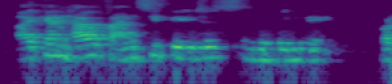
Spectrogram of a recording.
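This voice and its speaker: A man's high voice with an Indian accent, monotone, flat intonation and audible room echo. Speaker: creative director; presenter. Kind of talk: webinar presentation. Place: home room. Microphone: webcam.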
